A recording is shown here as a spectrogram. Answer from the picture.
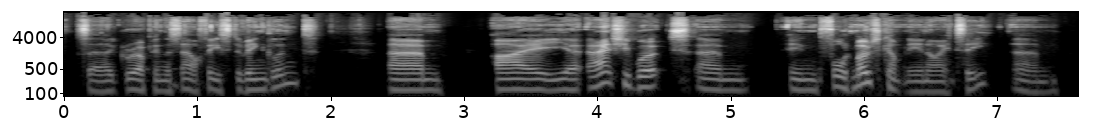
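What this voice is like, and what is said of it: British English accent. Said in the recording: “based on your accent, I know you're not originally from New Brunswick ... a Brit, as you can probably guess from the accent”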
